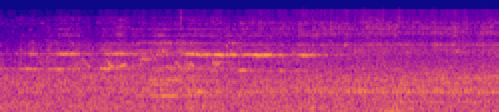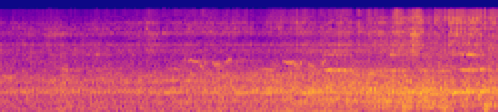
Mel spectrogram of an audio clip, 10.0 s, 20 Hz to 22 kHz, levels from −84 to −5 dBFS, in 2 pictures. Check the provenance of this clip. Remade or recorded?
recorded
